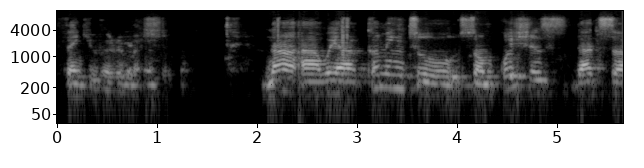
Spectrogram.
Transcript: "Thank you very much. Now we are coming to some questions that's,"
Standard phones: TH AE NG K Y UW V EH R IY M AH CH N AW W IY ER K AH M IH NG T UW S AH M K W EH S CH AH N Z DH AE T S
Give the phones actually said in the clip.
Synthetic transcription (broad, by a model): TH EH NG K Y UW V EH R IY M AH CH N AW W IY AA K AH M IH NG T UW S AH M K W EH S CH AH N S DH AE T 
